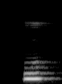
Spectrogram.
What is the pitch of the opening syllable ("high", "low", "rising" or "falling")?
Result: falling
